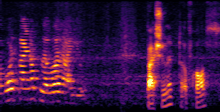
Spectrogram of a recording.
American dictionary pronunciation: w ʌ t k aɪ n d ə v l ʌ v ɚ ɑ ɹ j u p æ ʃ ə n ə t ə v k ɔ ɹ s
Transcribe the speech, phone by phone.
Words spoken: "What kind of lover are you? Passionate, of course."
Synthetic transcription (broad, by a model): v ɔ t k aɪ n d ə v l ʌ v ɚ ɑ ɹ j u p æ ʃ ə n ə t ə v k ɔ ɹ s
